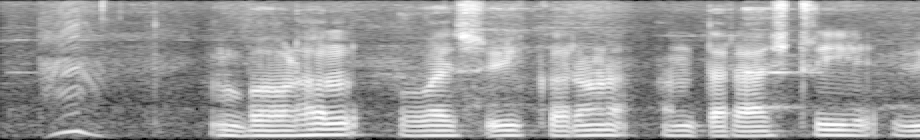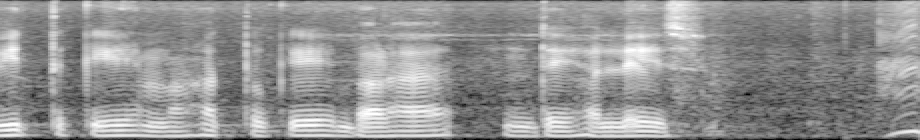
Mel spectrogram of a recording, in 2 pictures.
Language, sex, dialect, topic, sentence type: Bhojpuri, male, Western, banking, statement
